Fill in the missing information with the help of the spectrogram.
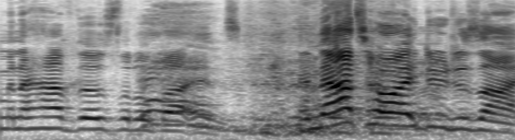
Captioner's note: audience chuckles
